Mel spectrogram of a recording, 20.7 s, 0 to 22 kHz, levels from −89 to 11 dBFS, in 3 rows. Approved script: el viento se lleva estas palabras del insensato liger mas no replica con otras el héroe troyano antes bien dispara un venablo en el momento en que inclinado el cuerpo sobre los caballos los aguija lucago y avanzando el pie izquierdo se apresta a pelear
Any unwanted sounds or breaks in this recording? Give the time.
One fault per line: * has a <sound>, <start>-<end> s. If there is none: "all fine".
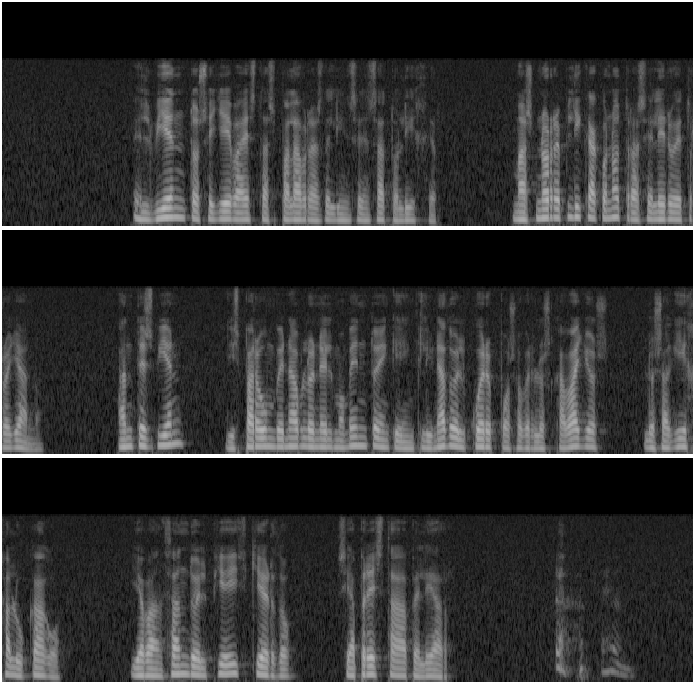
* has a cough, 19.3-20.2 s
